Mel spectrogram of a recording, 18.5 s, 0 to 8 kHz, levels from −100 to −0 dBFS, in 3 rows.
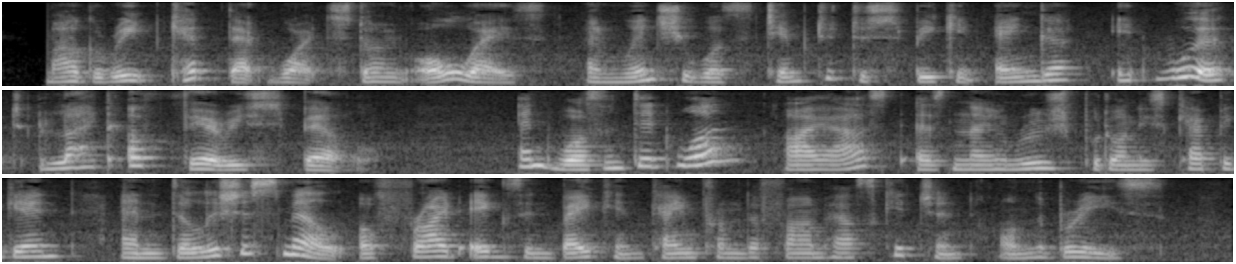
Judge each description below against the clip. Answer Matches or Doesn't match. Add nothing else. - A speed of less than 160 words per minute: Doesn't match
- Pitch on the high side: Doesn't match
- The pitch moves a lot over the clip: Matches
